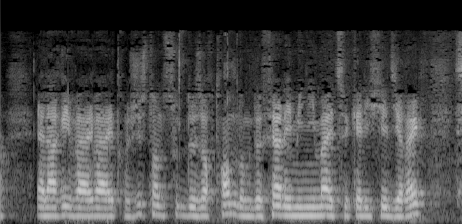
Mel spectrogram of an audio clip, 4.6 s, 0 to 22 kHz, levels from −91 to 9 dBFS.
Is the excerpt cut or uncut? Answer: cut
